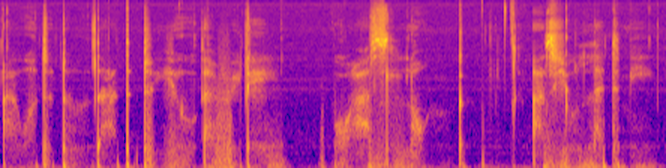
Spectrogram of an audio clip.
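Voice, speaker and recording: A woman voicing a yearning, anguished old male vampire lover in a breathy, hesitant whisper for an ASMR story. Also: takes it slowly, lightly acted, low-quality recording. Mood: tender, satisfied.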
